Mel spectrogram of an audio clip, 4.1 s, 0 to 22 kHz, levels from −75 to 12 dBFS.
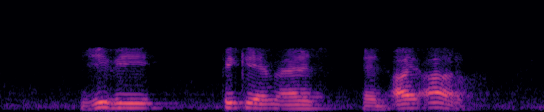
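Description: Throughout, tandem speech coding passed the speech through two coders in a row, fitting G.729A then CVSD, leaving it rough, warbly and muffled, empty above 3.8 kHz.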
